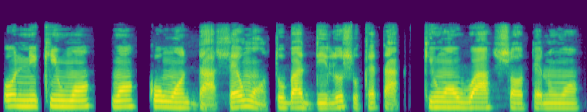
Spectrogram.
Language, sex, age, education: Yoruba, male, 15-29, tertiary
